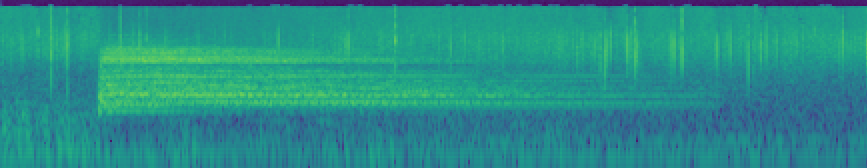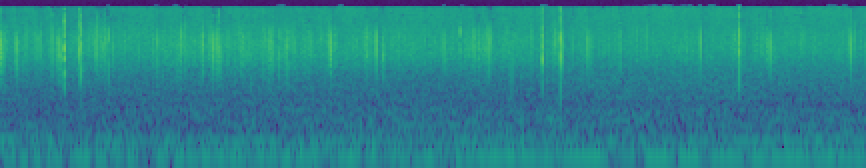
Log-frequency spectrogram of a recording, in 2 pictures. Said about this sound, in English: You may proceed whenever you hear the sound of the gong.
